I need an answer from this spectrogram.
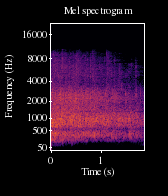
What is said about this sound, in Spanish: fuerte aplauso al Señor, al poder de su palabra y tome su lugar.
